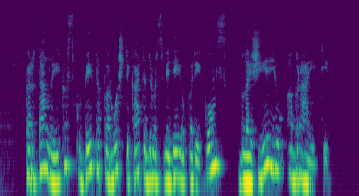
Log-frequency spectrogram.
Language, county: Lithuanian, Tauragė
